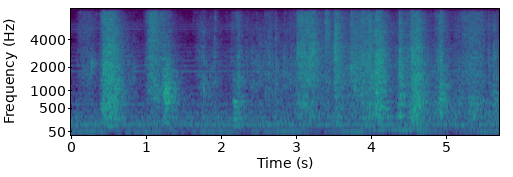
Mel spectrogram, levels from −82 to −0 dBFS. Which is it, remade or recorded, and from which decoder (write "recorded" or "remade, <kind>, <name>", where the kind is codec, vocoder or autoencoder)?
recorded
